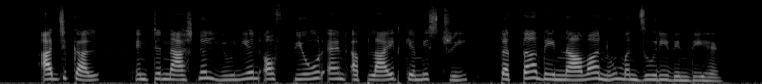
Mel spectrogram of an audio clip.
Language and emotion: Punjabi, neutral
